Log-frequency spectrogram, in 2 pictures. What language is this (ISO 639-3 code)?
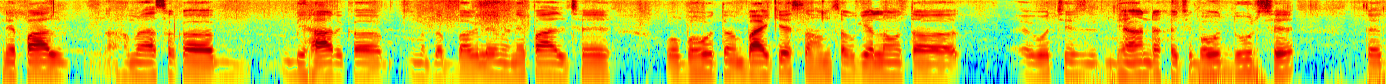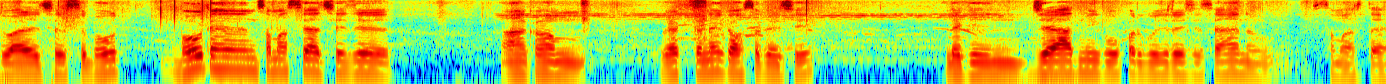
mai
